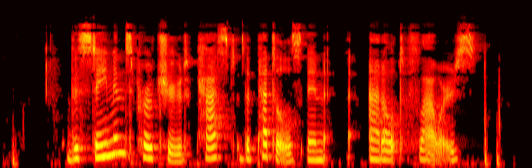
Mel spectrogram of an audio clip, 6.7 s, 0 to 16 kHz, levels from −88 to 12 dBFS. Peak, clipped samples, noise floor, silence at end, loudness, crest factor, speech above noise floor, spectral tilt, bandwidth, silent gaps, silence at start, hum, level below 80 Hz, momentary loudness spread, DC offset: -2 dBFS; under 0.1%; -43 dBFS; 0.4 s; -19 LUFS; 18 dB; 23 dB; -2.5 dB/octave; 9.6 kHz; none; 0.15 s; none; -64 dBFS; 22 LU; under 0.1%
